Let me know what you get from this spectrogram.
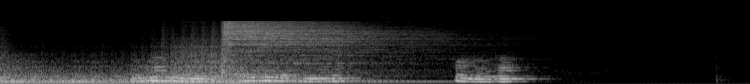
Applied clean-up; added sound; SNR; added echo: none; Drum; 1 dB; reverberation time 0.6 s.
